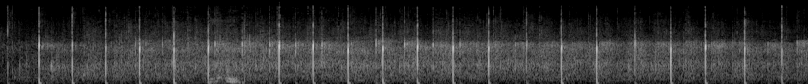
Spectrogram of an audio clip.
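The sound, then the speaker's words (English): An audience applauds steadily for several seconds to thank people standing at their seats for serving, a dense wash of many hands with a few sharp, evenly spaced claps standing out in a regular beat. No one speaks. “Would those people that I mentioned just stand up in your, would be willing to just stand up in your seat, and can we give you a round of applause and thank you for serving?”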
